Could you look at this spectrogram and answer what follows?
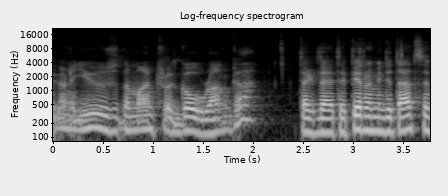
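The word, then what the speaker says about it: Gauranga: So for this opening meditation, we're going to use the mantra Goranga. Так, для этой первой медитации мы будем использовать мантру Горанга. Divided into 4 syllables, Go, Ra, Anga.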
